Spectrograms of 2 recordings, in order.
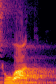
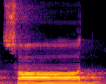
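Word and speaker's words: صاد: তারপরে এটা হবে সদ, অনেকেই বলে আমরা পড়ি, অধিকাংশ মানুষের জবানে শুনতে পাওয়া যায় যে সোয়াদ, সোয়াদ নয়, এটাকে বলতে হবে দন্তে সয়ে বয়ে দ, সদ সদ, এটাকে বলতে হবে জদ।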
